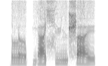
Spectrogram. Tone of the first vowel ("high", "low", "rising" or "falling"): falling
